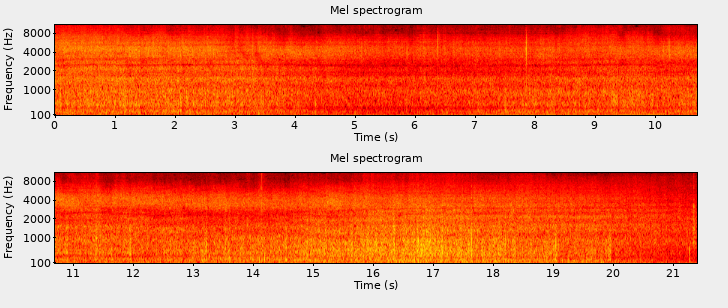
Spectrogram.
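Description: Colour-changing Bengal pot (Bengal flare fountain) burning on the ground with a steady hiss and a few faint crackles, growing weaker near the end as it burns down.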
